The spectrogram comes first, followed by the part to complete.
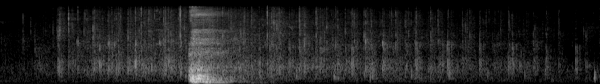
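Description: Audience applauding: a dense patter of clapping that swells to a peak about two seconds in, then thins out and dies away.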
